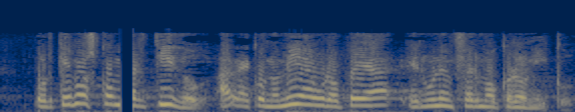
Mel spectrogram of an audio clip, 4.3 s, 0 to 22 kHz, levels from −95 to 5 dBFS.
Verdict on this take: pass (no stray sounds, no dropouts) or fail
fail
